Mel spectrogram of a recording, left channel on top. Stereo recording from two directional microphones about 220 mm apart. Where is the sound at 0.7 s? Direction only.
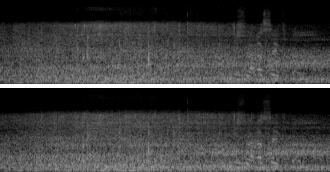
30° right (ahead or behind).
